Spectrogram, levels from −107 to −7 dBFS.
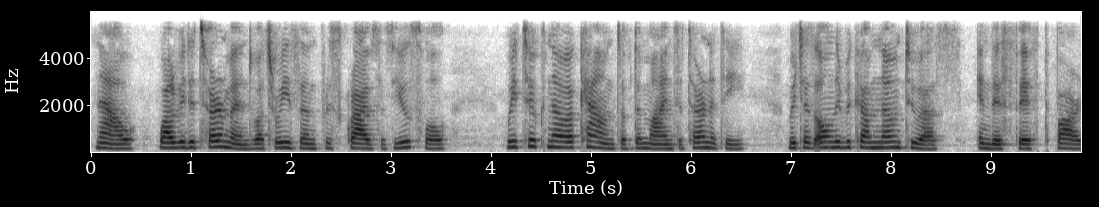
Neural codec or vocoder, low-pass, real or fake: vocoder, 44.1 kHz, 128 mel bands every 512 samples, BigVGAN v2; 5.4 kHz; fake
